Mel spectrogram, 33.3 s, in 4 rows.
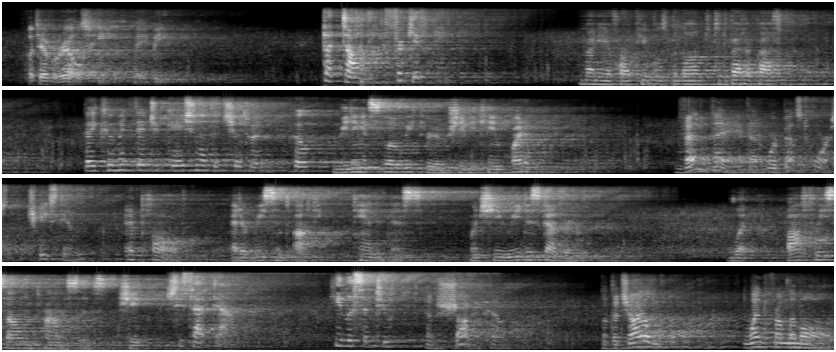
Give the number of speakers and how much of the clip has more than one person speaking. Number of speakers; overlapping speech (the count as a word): six, no overlap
